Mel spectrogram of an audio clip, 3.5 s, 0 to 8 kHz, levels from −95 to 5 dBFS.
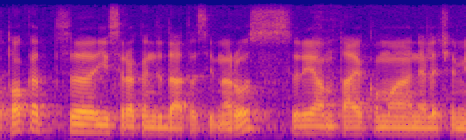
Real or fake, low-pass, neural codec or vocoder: real; 7.2 kHz; none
